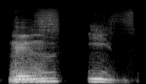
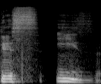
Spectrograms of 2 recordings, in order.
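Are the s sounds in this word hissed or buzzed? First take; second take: buzzed; hissed. First: Both s sounds are voiced, like z. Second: Both s sounds are voiceless, like s. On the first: The speaker calls it right. "Disease 你的 s 都是发 s 发 z" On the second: The speaker calls it wrong. "Don't say this is. That's wrong"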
